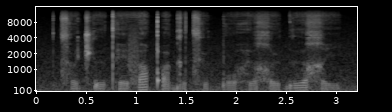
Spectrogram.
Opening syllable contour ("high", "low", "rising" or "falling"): low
